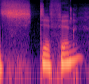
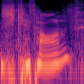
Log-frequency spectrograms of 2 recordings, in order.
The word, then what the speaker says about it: Stefan: co-host here as in stiffen and that is not how you pronounce my name Stefan it is oh okay it's the phone thank you as our code it's got a French it's got a French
